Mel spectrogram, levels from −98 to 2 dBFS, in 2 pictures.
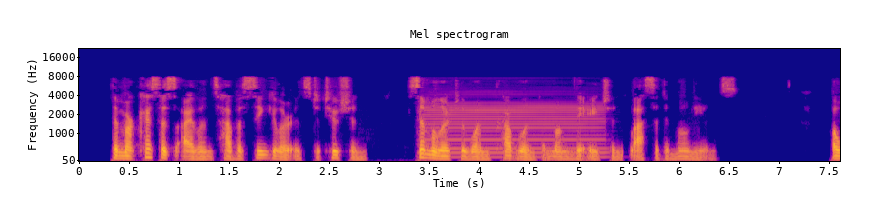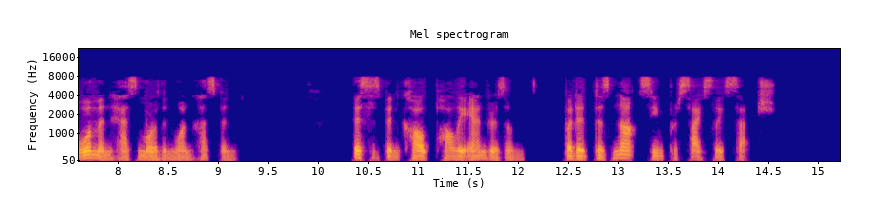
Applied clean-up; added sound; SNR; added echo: none; Wind instrument, woodwind instrument; 15 dB; none.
